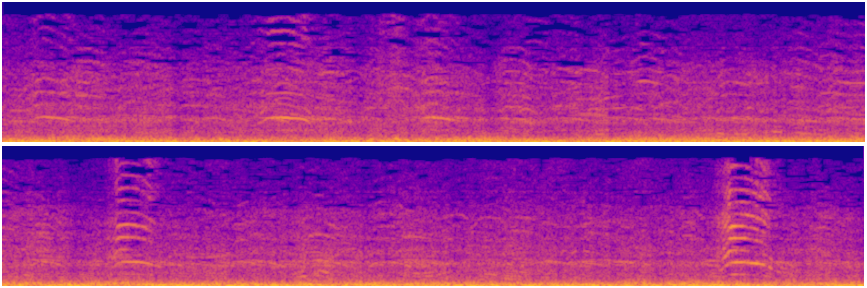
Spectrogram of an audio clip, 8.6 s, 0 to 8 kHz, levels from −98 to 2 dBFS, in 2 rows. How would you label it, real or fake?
fake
